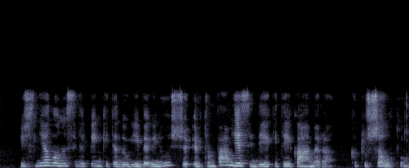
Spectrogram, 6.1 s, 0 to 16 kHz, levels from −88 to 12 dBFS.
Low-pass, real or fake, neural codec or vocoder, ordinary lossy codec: 7.2 kHz; real; none; Opus, 64 kbps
